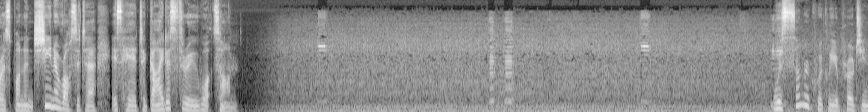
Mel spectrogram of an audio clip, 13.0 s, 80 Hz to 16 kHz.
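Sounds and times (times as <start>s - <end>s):
speech: 0.0s - 3.6s, 11.6s - 13.0s
city street traffic inching along in Rio de Janeiro Brazil: 3.9s - 13.0s
car horn honking in Rio de Janeiro Brazil: 4.7s - 5.0s, 7.2s - 8.0s, 9.4s - 9.9s.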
